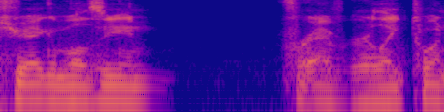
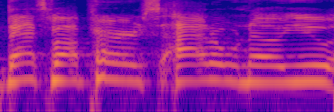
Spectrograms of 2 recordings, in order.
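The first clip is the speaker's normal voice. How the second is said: Bobby Hill quote; 11 semitones higher than usual. Retold or imitated. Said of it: "And then he's like".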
